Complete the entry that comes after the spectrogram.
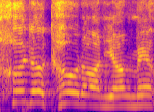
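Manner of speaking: shrill, very high-pitched screaming. Retelling people yelling at him while out on errands: imitating someone screaming. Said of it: "like screaming at me".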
